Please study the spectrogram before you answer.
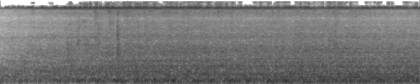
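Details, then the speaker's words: LG washing machine on immediate spin with some water still in: heavy low rumble with uneven thumps about twice a second as the tub bangs and the machine jumps; worn shock absorbers. "that's a regular low for most people that's bad yeah you shock absorbers"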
